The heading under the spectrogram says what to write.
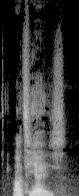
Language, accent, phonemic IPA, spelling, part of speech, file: French, Canada, /ɑ̃.ti.jɛz/, antillaise, adjective, LL-Q150 (fra)-antillaise.wav
- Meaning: feminine singular of antillais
